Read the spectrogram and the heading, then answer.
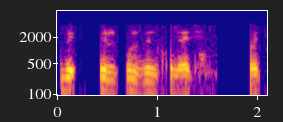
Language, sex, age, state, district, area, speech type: Hindi, male, 18-30, Rajasthan, Nagaur, rural, conversation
